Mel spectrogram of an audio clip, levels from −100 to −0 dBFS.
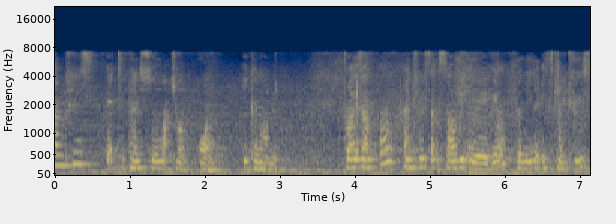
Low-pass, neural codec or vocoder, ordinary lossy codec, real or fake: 7.2 kHz; codec, 44.1 kHz, 3.4 kbps, Pupu-Codec; none; fake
